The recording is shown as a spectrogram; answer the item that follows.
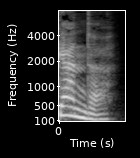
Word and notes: gander: British English

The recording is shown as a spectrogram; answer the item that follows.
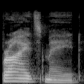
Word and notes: bridesmaid: American English

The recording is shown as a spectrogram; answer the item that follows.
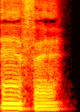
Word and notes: airfare: British English

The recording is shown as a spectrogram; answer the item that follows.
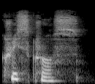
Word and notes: criss cross: British English

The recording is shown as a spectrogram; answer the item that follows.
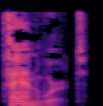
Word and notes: fanwort: British English

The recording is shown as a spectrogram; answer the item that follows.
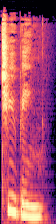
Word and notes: tubing: British English

